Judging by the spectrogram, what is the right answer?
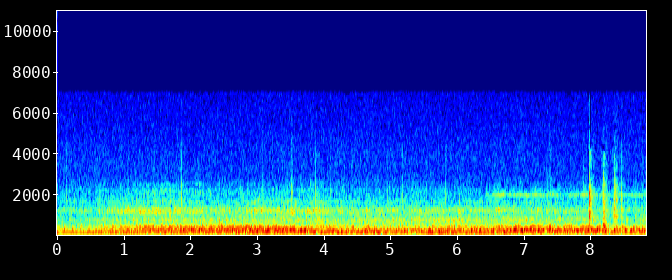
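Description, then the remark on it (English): A car engine hums steadily as the vehicle drives along, a constant low rumble with a few faint clicks and rattles near the end, and no voices. “I've got my car right downstairs.”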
